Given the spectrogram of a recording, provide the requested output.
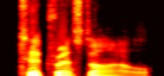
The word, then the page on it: tetrastyle: British English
